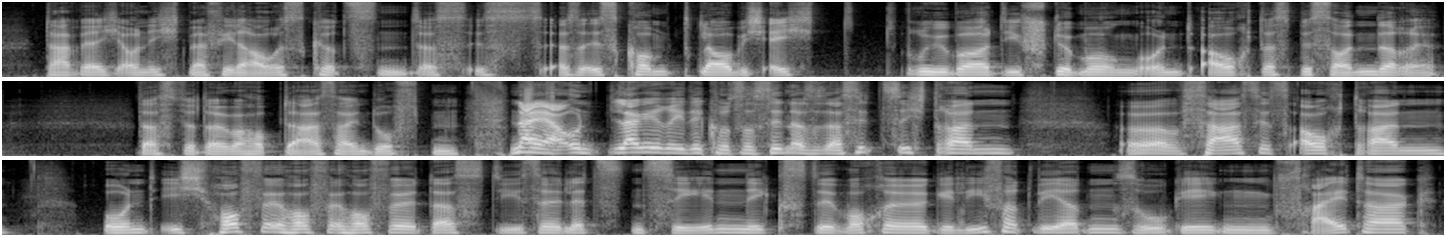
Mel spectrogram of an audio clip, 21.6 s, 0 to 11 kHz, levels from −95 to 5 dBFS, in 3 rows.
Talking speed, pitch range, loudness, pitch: 170 wpm, 115-140 Hz, -18 LUFS, 125 Hz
